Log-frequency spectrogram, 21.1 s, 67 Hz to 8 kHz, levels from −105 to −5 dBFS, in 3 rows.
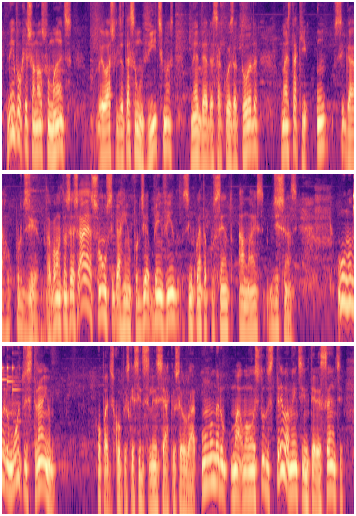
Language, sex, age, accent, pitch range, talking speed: Portuguese, male, 60-79, Brazilian, 100-130 Hz, 175 wpm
